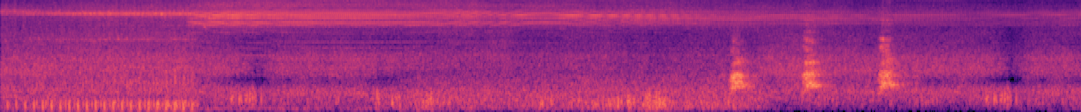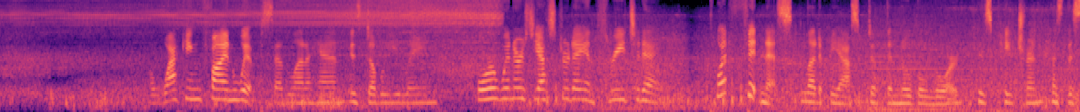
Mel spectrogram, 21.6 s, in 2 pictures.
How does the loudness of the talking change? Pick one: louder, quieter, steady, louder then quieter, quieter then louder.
steady.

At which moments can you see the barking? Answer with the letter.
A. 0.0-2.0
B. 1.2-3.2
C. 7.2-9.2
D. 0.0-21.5
C.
